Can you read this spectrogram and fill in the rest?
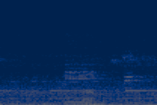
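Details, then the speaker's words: Kia Soul gasoline engine hard starting after sitting for hours, blamed on the fuel pump letting fuel drain back: long steady cranking drone before it fires; hard start from fuel drain-back. "So ito guys ah nagiging hard starting y so tingnan natin so nag-cr siya Medyo Ah matagal bago tumuloy yung"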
